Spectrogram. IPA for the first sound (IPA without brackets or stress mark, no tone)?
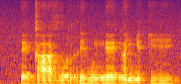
e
